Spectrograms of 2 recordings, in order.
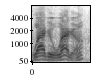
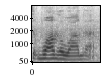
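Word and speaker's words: Wagga Wagga: you going to say Kate said it's waga waga and I was saying waga waga so if you've been laughing at how we've been saying it we only just learned that we were saying it wrong okay so stop judging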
